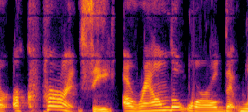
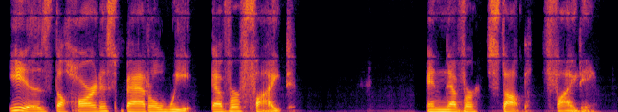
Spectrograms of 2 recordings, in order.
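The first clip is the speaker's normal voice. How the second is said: a little slower, with lower pitch; 5 semitones lower than usual. Asked to repeat the E. E. Cummings quote so it sinks in, saying it a little slower. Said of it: "Can you say that again and just a little slower?".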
